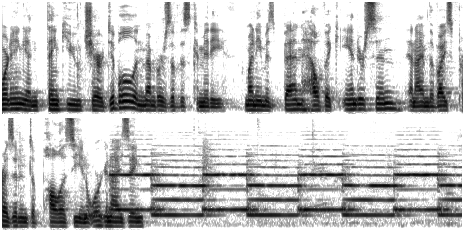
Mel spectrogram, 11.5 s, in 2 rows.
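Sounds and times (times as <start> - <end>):
speech: 0.0 - 7.7
building emergency alarm siren: 7.1 - 11.5.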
